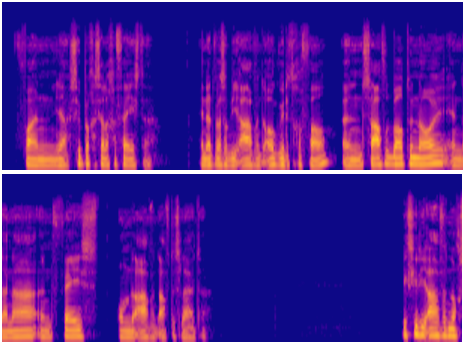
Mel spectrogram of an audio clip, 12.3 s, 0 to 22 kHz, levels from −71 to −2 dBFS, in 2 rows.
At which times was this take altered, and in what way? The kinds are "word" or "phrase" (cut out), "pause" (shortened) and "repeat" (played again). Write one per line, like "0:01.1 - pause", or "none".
0:02.4 - pause
0:04.5 - pause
